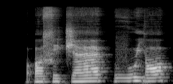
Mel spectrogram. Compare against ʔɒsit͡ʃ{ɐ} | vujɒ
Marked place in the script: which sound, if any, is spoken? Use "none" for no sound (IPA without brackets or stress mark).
æ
